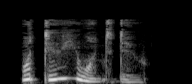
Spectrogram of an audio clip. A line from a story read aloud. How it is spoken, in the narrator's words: She asked softly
